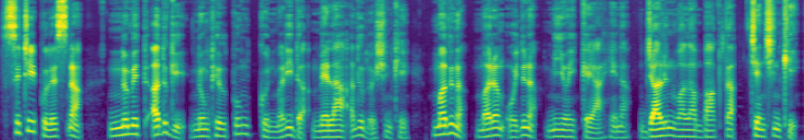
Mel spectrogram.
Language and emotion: Manipuri, neutral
